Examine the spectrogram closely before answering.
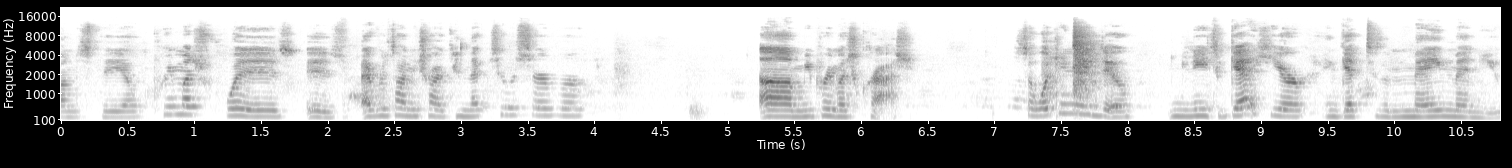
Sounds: speech

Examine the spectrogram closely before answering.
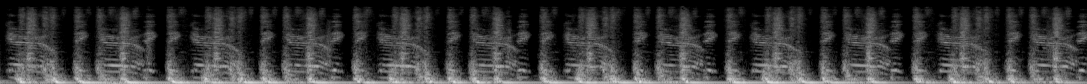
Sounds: funk
music
dance music
soundtrack music

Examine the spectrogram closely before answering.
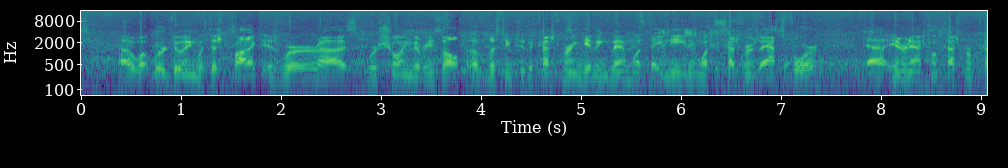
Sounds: speech

